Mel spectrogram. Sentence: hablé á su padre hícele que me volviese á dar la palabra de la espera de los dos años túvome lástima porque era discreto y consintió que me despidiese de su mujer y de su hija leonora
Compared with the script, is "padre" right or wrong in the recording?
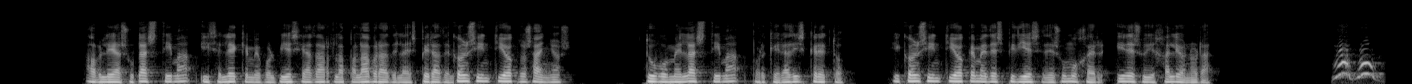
wrong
